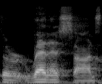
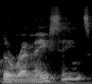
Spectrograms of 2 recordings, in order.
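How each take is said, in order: First: It is said with a plain American pronunciation. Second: It is said with an attempted British pronunciation. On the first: The speaker calls it wrong. "That's how, of course, we say it over here" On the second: The speaker calls it right. "I just can't make it sound like the guys or the announcers over on the D P World Tour do. But I try my best"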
